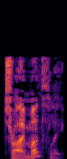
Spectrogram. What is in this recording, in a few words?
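"trimonthly", British English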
